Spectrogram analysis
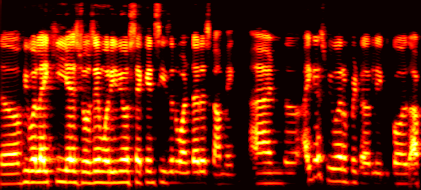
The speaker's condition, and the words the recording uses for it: None; typical speech.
